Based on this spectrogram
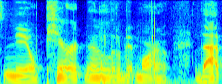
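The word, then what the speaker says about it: Neil Peart: And my apologies in terms of the whole pronunciation and that some I think growing up I always uh w heard it was Neil Per but then now knowing it's Neil Pur a little bit more that my apologies if I've mispronounced his name.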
